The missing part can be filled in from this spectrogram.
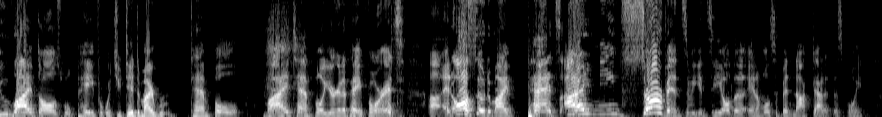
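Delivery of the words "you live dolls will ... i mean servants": enraged, loud, furious screaming rant. Retelling a comic chapter, acting out the sun god screaming at the dolls: imitating someone screaming angrily. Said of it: "screaming, and he's just like".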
